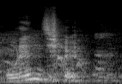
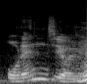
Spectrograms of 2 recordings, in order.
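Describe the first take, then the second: First: 오렌지예요 drawn out slowly, laughing; slow savoring repeat. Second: Proud deadpan answer. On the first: Retelling the chairman's word slowly, laughing. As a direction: relish each syllable of 오렌지예요 with a laugh. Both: Retold or imitated. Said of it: "평생 잊지 못할 말".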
